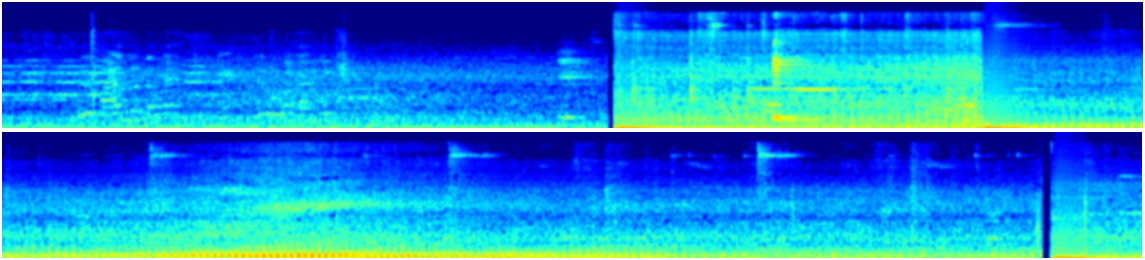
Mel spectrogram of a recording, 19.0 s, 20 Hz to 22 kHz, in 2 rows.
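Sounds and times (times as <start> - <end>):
vehicle engine low rumble: 5.1 - 19.0.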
